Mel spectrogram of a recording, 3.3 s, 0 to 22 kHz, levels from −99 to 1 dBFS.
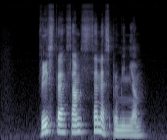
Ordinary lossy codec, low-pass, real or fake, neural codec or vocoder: none; 19.8 kHz; real; none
